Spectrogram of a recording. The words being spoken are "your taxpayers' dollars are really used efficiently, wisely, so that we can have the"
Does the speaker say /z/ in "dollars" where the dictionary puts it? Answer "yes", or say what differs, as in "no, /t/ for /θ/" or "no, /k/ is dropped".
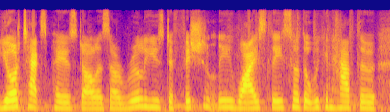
yes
